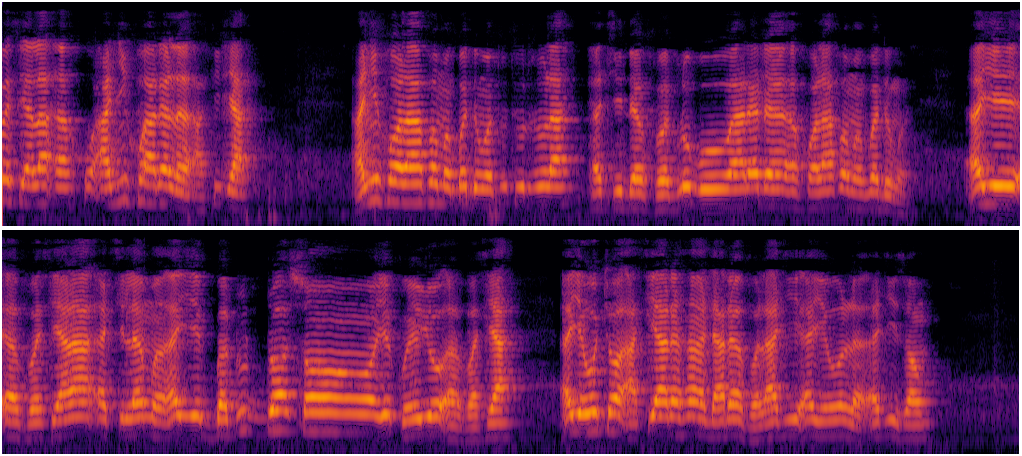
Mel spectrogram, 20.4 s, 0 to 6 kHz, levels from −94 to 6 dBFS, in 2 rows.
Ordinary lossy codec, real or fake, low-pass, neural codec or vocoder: AAC, 24 kbps; real; 5.4 kHz; none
